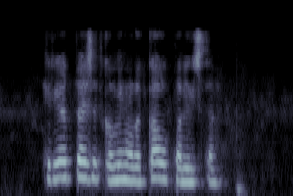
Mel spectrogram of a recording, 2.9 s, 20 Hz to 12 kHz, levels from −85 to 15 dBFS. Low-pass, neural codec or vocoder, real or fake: 7.2 kHz; codec, 16 kHz, 2 kbps, FreqCodec, smaller model; fake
